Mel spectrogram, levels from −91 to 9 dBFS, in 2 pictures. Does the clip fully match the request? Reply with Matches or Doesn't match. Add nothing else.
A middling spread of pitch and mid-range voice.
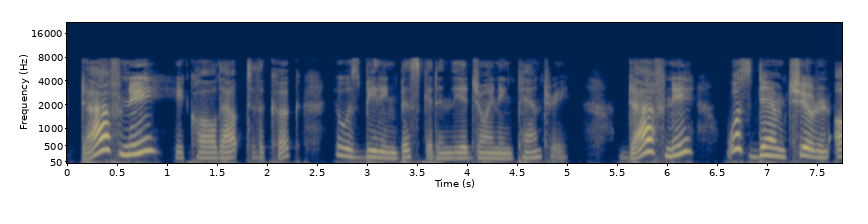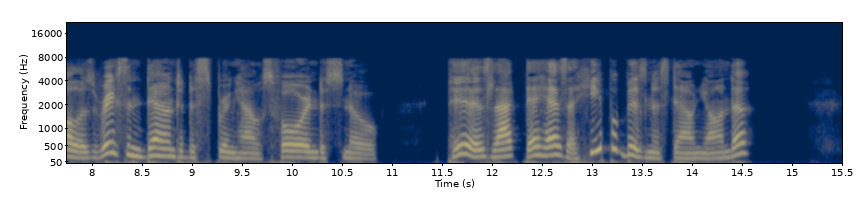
Doesn't match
